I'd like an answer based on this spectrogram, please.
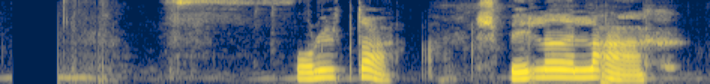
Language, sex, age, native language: Icelandic, male, 11, Icelandic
